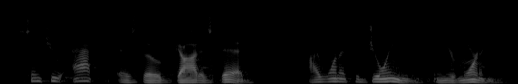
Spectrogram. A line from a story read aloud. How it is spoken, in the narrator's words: She responded quite calmly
